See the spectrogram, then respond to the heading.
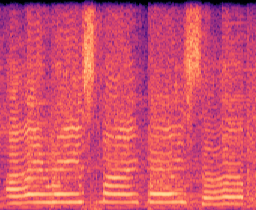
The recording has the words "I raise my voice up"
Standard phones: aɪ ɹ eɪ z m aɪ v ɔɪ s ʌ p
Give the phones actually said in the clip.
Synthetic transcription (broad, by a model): aɪ ɹ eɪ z m aɪ b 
